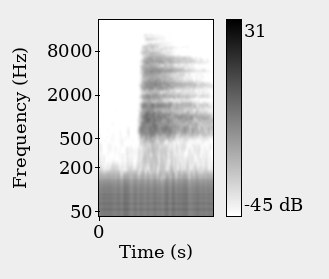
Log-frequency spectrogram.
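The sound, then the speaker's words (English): A single deep, slow breath: a steady airy rush begins partway through and holds to the end, moderately loud, over a faint low hum. “put your hand on your chest with me, and let's take a deep breath, okay?”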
